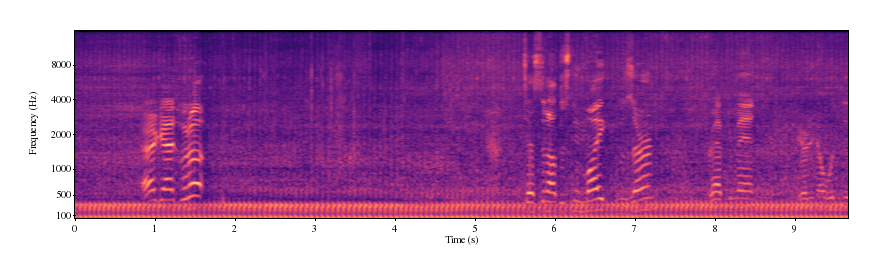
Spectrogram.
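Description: A man talks cheerfully up close over the engine.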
